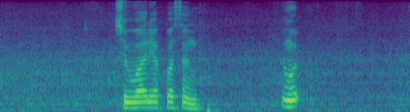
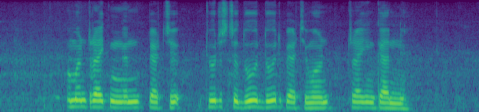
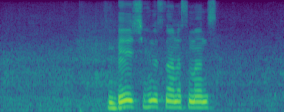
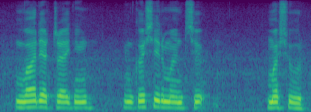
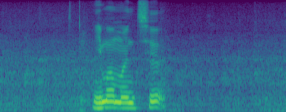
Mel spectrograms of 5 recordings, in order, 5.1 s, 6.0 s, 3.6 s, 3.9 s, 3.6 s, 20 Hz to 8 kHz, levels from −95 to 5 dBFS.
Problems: constant background noise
